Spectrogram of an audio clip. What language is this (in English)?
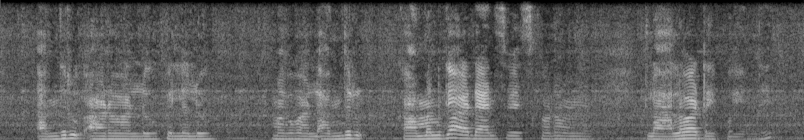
Telugu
